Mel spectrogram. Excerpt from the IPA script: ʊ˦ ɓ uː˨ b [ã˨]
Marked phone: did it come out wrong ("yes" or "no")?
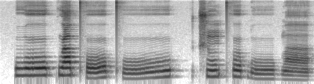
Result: no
